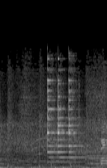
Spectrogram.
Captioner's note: bell ringing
